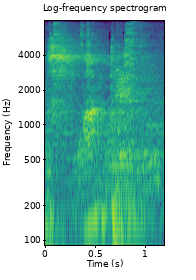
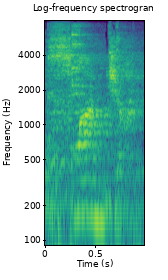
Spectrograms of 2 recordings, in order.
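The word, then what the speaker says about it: sláinte: People keep going slante, but it's really slanja, and it means your health.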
